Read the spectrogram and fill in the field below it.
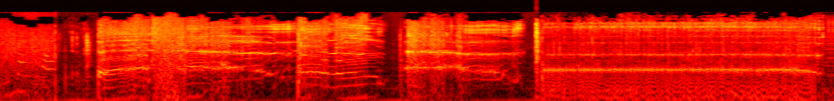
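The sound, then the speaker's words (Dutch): A series of long, loud burps, one after another, some pitched noticeably lower than others, ending with a drawn-out, steady belch that lasts several seconds. “Ja, je hoort wel dat die ene boer wat laag gaat dan die andere, maar...”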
